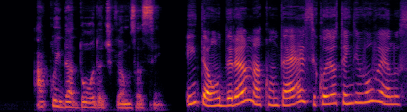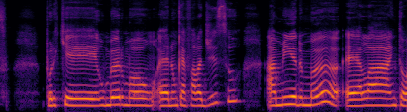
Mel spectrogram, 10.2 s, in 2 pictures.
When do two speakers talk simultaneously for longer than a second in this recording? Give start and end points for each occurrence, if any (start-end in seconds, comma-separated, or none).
none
